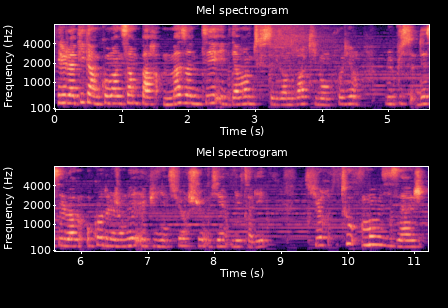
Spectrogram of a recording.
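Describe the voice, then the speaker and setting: A woman's voice: fairly high pitch, fairly even intonation, moderate pace, darkish tone, reverberant, soft background music. A woman, chatting her way through a makeup tutorial and explaining each step. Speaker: beauty vlogger. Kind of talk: casual makeup tutorial narration.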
